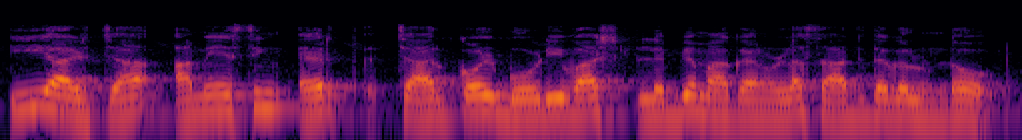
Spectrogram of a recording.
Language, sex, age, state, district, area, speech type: Malayalam, male, 18-30, Kerala, Kozhikode, urban, read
